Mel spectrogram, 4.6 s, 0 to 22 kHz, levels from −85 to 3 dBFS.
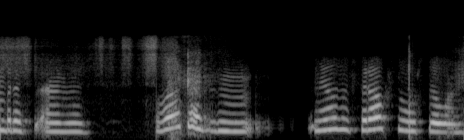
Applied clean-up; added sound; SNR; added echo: neural mask model RNNoise.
